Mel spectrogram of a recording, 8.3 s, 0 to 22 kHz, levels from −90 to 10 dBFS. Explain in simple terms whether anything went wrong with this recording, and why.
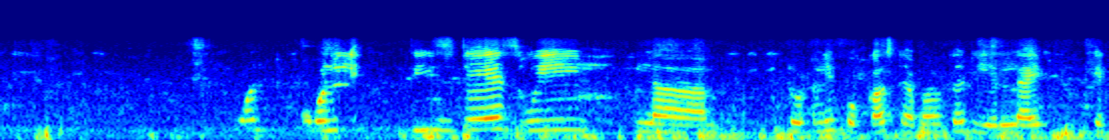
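Nothing went wrong; this speech sounds as intended.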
